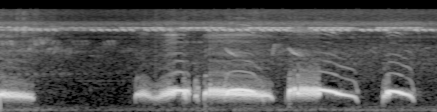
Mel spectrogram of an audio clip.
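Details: Spotted dove lure call from a bird in breeding condition, meant to provoke other doves: a short low coo, a pause, then a long buzzy coo, a falling drawn note and a final arched hoot.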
